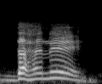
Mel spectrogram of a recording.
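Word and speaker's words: داہنے: ওই তো দাল আলি দাহনে। খা দাহ না, নুন ইয়ে নে দাহনে। এখানে আলিফ উচ্চারণ হবে না।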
